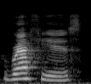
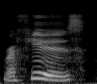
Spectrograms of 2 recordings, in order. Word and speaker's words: refuse: For example, the first syllable in the noun, refuse, has the vowel, but when it is changed to a verb, refuse, the first vowel changes from the sound to the unstressed sound. Refuse versus refuse.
